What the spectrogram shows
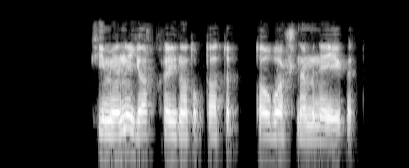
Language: Tatar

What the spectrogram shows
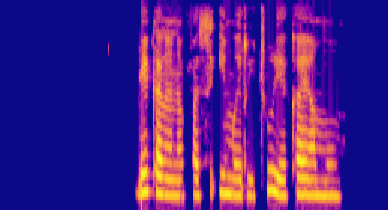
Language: Taita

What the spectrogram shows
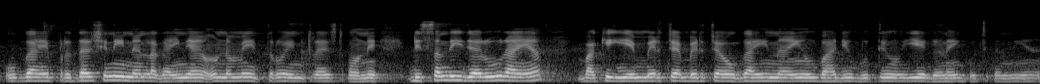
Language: Sindhi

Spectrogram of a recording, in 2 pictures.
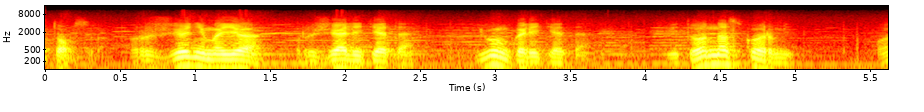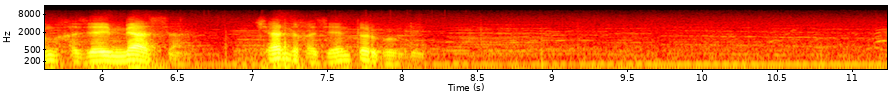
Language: Russian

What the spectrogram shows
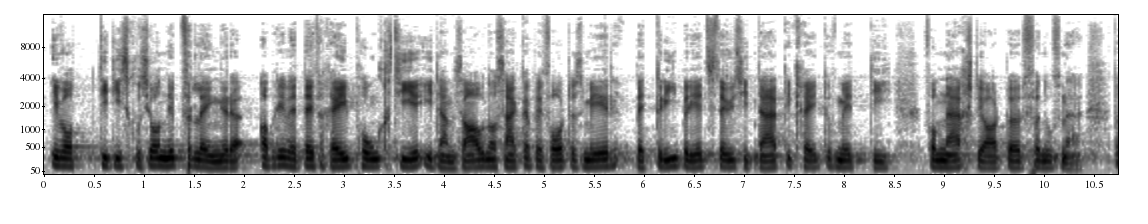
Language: Swiss German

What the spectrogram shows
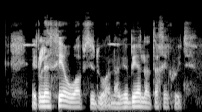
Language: Georgian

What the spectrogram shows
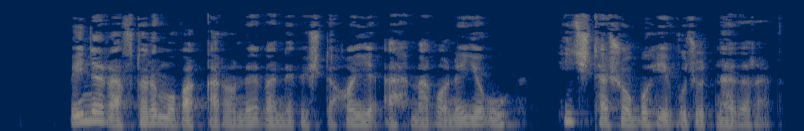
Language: Persian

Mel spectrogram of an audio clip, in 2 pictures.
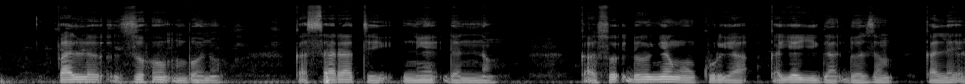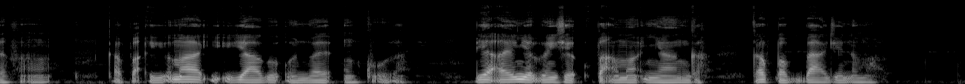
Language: Dagbani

